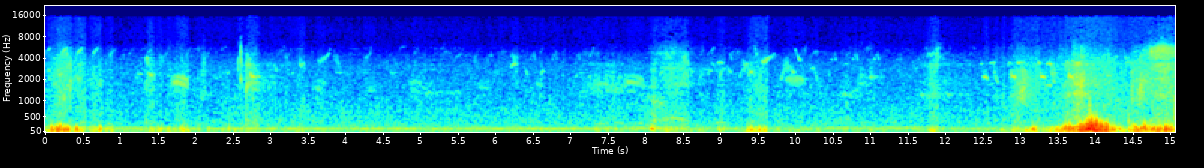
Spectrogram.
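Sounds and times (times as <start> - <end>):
birds calling faintly: 0.0 - 15.0
steady low hum: 0.0 - 15.0.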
